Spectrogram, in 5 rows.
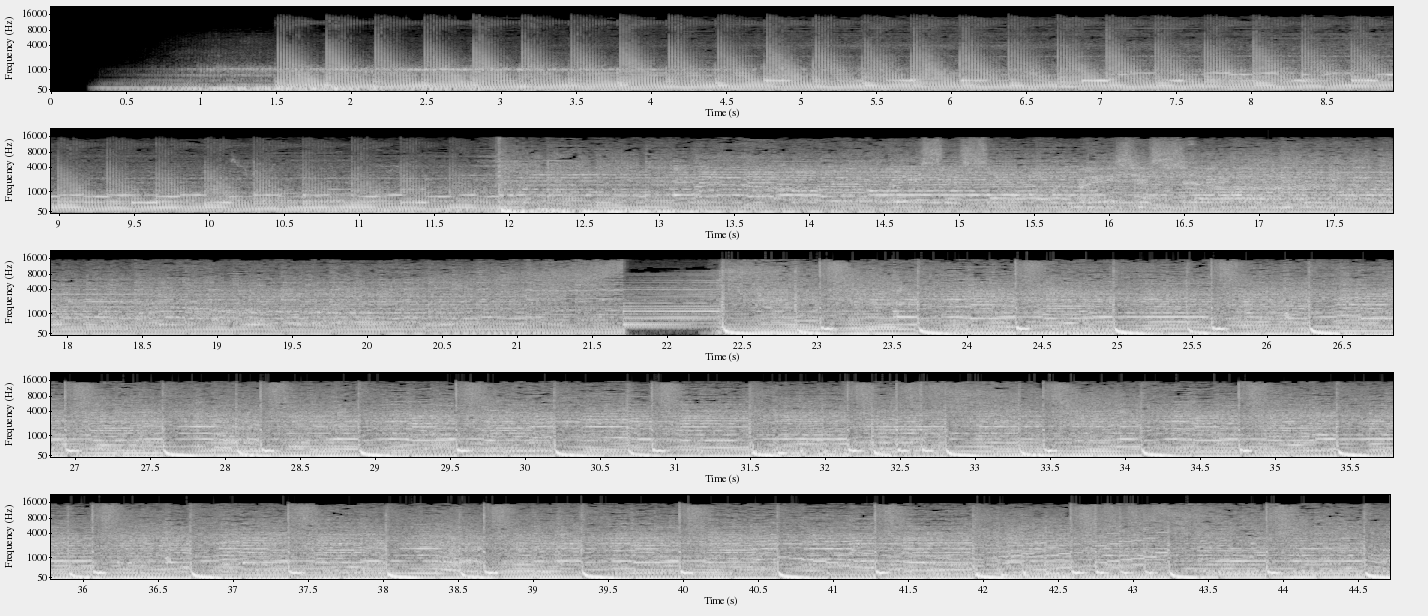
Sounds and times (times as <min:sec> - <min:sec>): Sound effect: 0:00.3 - 0:44.7
Music: 0:00.6 - 0:44.7.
